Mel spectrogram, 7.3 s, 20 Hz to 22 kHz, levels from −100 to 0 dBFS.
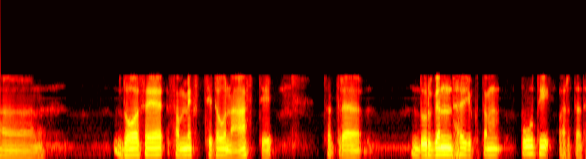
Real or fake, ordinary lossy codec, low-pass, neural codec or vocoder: fake; none; 3.6 kHz; codec, 16 kHz, 8 kbps, FunCodec, trained on LibriTTS, 25 frames a second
